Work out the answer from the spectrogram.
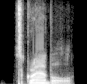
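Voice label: "scrabble", British English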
